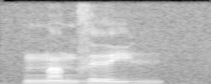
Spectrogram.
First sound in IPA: n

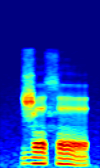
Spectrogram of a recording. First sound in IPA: ʐ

